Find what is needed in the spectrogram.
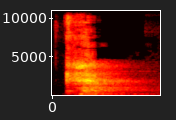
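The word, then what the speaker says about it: cap: ভি যদি প্রথমে বসে, শব্দের প্রথমে বসে ফা উচ্চারণ হয়, কিন্তু ভি যদি শব্দের শেষে বসে তাহলে প উচ্চারণ হয়, খ্যাপ। কেউ যদি বলে খ্যাপ ভ উচ্চারণ করে তাহলে কিন্তু হবে না, খ্যাপ।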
